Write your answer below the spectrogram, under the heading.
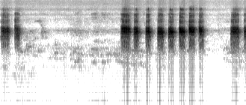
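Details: Male sirtu in a lively natural-forest recording delivers rapid series of loud, rasping notes, about eight in close succession after a brief quiet gap, with a few more at the start and end.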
